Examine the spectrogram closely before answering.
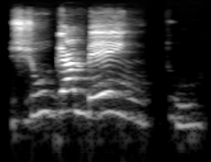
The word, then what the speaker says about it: julgamento: julgamento percebam qual é a palavra que a sílaba que a gente dá mais entonação quando fala então repito lá julgamento não parece que tem um acento doer julgamento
